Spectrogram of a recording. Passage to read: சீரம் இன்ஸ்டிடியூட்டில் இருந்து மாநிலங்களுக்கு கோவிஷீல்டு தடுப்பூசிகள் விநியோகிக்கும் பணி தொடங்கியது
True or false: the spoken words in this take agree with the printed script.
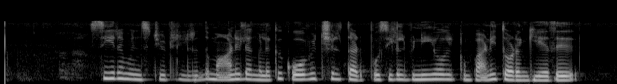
true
